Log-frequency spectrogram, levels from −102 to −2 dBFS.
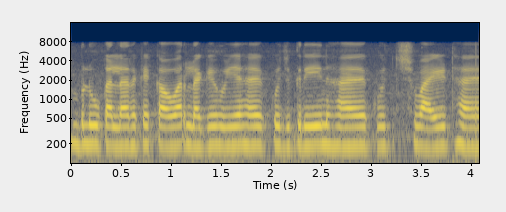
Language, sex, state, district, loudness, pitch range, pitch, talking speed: Hindi, female, Maharashtra, Gondia, -15 LUFS, 185-190 Hz, 185 Hz, 190 wpm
